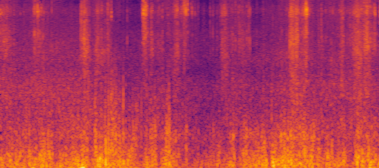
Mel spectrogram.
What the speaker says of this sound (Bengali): বাতাস খুব বেশি ডিস্টার্ব করতেছে।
